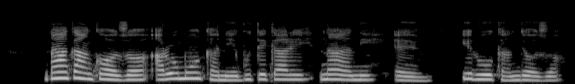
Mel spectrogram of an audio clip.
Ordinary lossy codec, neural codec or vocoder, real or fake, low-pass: none; none; real; none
